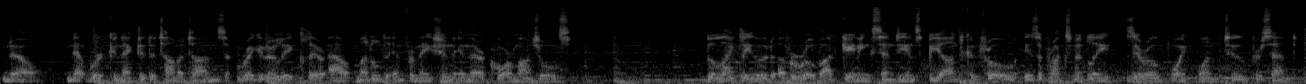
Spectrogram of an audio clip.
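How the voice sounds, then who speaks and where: An actor playing a huge, logical male robot guardian in a video game, with a flat, precise, mechanical delivery. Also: extremely low pitch. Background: game music.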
